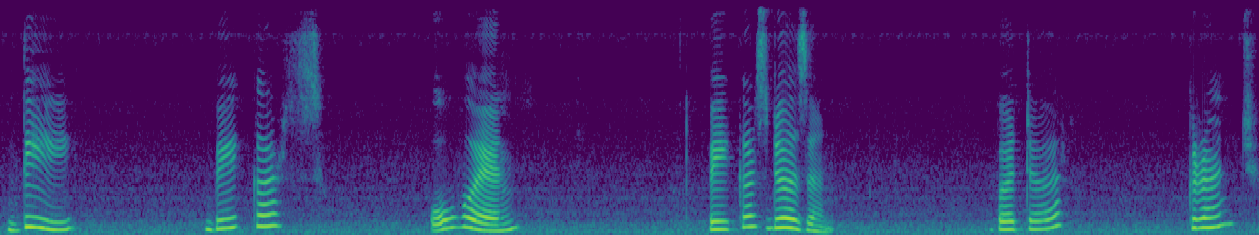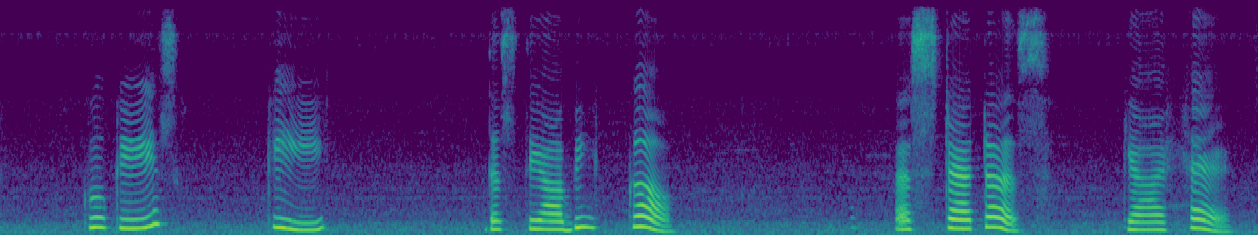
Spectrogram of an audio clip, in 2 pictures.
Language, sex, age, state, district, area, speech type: Urdu, female, 30-45, Delhi, Central Delhi, urban, read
